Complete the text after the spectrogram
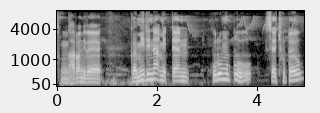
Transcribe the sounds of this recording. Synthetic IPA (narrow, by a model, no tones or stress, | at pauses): ɡʱaɾɔɲɾɛ | kəmiɾinaʔmit̪̚tɛn | kuɾumutusɛt͡ʃʰuʈəw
